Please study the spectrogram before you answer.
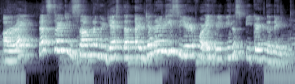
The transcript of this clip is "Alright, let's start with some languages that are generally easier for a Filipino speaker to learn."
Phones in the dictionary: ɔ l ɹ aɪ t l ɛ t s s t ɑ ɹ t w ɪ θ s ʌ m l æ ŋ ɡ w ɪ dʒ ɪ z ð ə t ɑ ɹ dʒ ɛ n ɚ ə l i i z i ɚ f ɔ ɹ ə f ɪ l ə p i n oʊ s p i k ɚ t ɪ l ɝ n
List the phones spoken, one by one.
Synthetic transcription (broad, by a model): ɔ l ɹ aɪ t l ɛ t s s t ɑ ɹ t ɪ s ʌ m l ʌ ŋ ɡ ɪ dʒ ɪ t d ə t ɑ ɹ dʒ ɛ n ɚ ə l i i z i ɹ f ɔ ɹ ə f ɪ l ə p i n oʊ s p i k ɚ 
